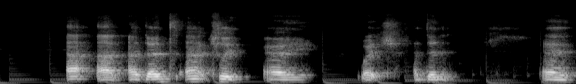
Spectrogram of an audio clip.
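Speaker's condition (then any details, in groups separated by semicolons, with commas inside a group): Cerebral palsy; very rigid body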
